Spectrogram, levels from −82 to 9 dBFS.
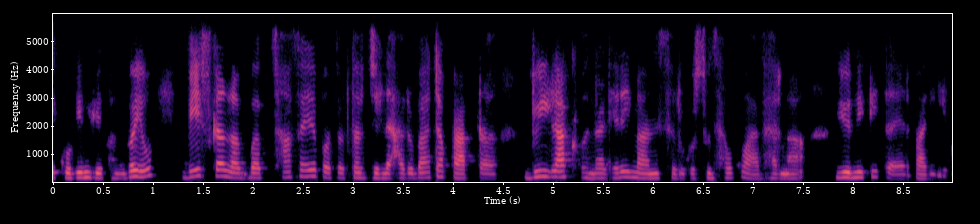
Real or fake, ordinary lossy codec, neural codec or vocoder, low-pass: fake; Opus, 32 kbps; codec, 16 kHz, 1 kbps, X-Codec, HuBERT features, trained on balanced general audio; 5.4 kHz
